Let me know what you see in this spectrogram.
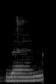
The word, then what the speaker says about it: Bön: Bön. – Bön. Se escribe Bön. – Se escribe Bön. – Sí. It's spelled B-O-N, but it's actually sí. Bön.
